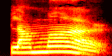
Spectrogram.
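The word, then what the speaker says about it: plumber: ब साइलेंट, ब ब ब प्लम्बर। साइलेंट वर्ड्स भी लास्ट में हम डिस्कस करेंगे। अभी आप बस इतना जान लीजिए कि इस वर्ड में बी जो है साइलेंट है, आप प्लम्बर नहीं बोलोगे।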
